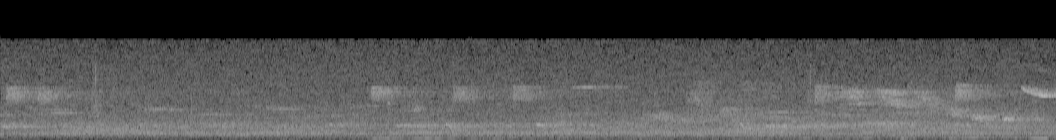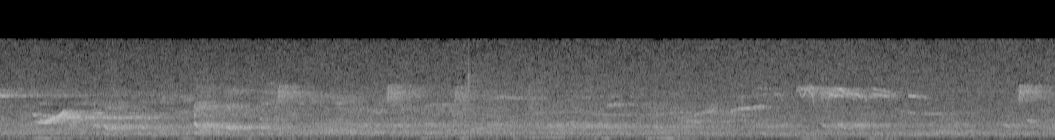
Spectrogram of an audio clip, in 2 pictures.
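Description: Small birds chirping in short calls, with a quick rising-and-falling call about five seconds in, over a faint steady outdoor hiss.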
